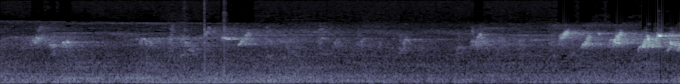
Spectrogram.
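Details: Red-whiskered bulbul singing: short bright warbled phrases around the upper-middle register, a few quieter notes early then a louder burst of rapid chirpy notes near the end, over faint low background hum.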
